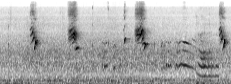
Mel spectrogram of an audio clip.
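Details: Django, a five-month-old kitten, talking with a neighbourhood bird, possibly a red finch, as the sun comes up. Near the end comes a short, descending, tonal cat call, set among repeated high, quick bird chirps over a steady low background hum.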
